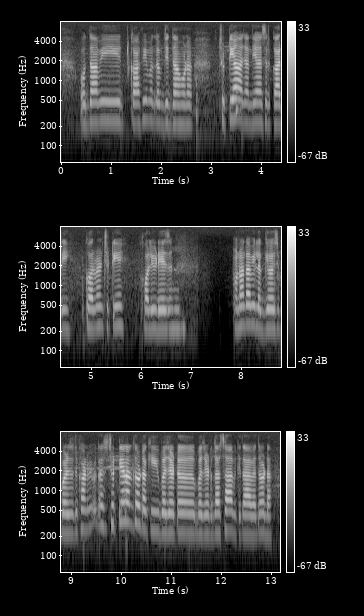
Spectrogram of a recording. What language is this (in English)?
Punjabi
